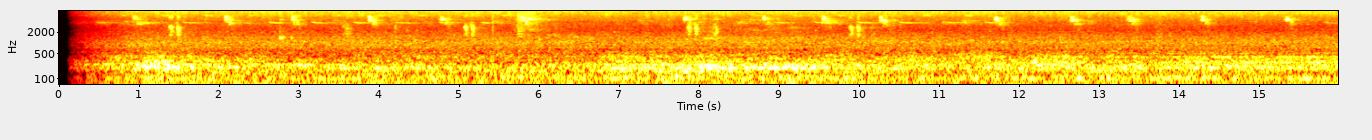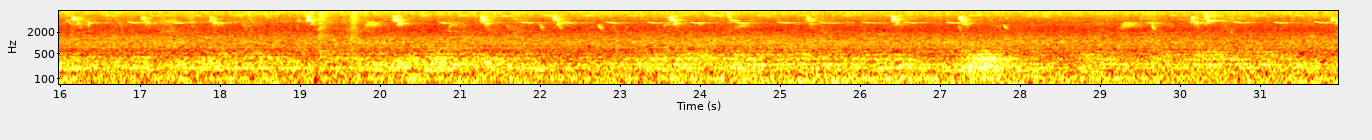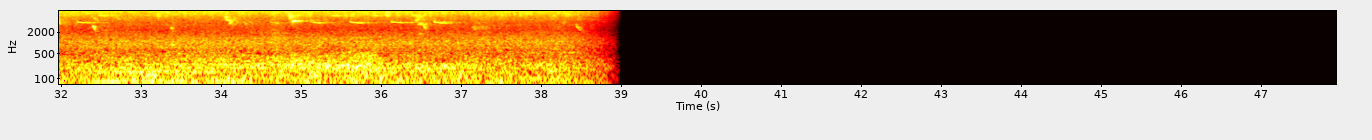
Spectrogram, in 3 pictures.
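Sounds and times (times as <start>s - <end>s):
small birds chirping: 0.4s - 6.5s, 7.3s - 13.6s, 15.2s - 38.7s.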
